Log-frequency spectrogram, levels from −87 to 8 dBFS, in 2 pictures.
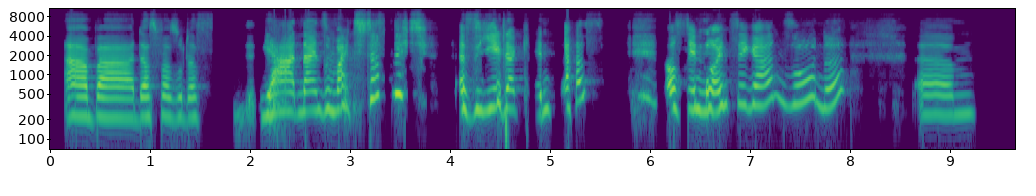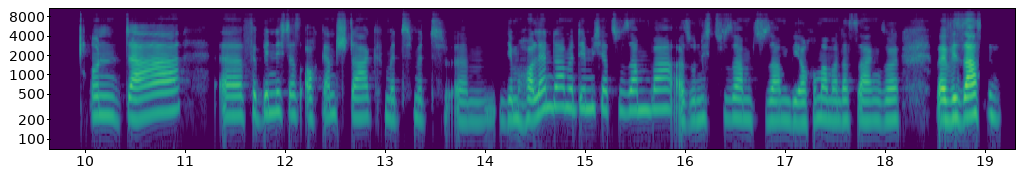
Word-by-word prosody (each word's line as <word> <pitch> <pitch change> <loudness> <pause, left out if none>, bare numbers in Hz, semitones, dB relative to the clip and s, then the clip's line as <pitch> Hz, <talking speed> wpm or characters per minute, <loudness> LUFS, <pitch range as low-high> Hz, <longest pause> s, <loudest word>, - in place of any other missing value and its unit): Aber 220 -2 +5
das 225 +1 0
war 230 -1 -1
so 225 +1 -6
das 220 0 -7 0.2
d 240 +1 -17
ja, 270 +3 +5
nein, 275 +1 +4
so 295 - -1
meinte 290 +2 +2
ich - - 0
das 450 +2 +2
nicht. - - +3 0.3
Also, 290 0 +3
jeder 300 +1 +4
kennt 285 -1 -7
das 395 +5 0 0.6
aus 295 -1 +4
den 290 -1 +4
Neunzigern 335 +5 +4
so, 360 +7 -2
ne? 310 +3 0 0.8
Ähm, 245 0 -4 0.8
und 235 -2 -13
da, 250 +6 -4 0.4
äh, 235 0 -8
verbinde 250 +3 -13
ich - - -17
das 245 -1 -14
auch 220 0 -12
ganz 240 0 -14
stark 220 +1 -12
mit 205 -2 -18
mit, 205 -2 -20
ähm, 190 0 -19
dem 205 0 -16
Holländer, 310 +9 -8
mit 305 -1 -13
dem 300 0 -12
ich 305 - -15
ja 285 - -11
zusammen 285 0 -13
war. 295 0 -10
Also, 195 +1 -14
nicht 205 0 -18
zusammen 210 -1 -13
zusammen, 195 0 -13
wie 190 - -10
auch 190 +1 -13
immer 210 0 -11
man 200 - -14
das 205 0 -13
sagen 195 0 -11
soll. 205 +1 -9 0.4
Weil 205 0 0
wir 220 0 -3
saßen 235 -1 0
240 Hz, 175 wpm, -18 LUFS, 215-290 Hz, 0.8 s, Aber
